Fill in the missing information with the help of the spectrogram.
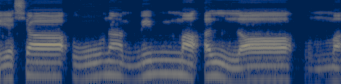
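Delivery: یشاؤون run into مما slowly; slow chant joining یشاؤون مما; joined recitation. Shown as a demonstration. Teacher showing joining words, slow chant. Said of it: "پیچھے والا لفظ ملا لیں گے".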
